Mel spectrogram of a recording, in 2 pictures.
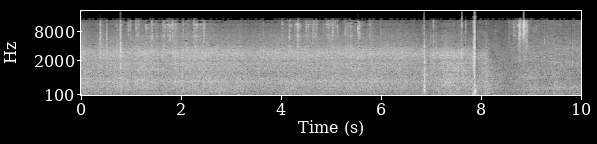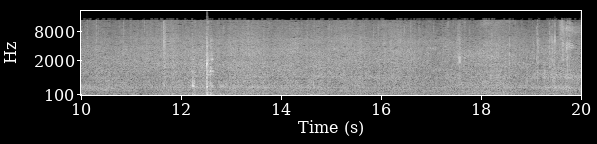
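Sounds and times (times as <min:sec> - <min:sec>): rain falling: 0:00.0 - 0:20.0.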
